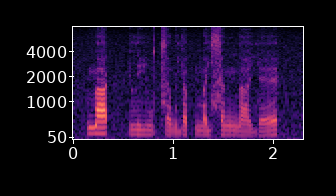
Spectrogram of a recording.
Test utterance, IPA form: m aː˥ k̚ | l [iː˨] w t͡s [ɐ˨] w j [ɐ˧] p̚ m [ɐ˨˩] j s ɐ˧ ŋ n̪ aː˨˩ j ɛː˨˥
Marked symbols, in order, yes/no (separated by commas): yes, no, yes, no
